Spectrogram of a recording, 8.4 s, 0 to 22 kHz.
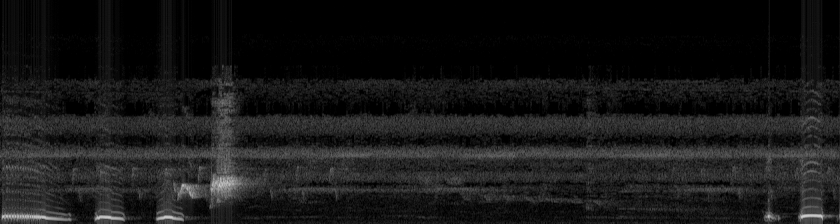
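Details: Spotted dove 'kuk 2' call, meant to draw other doves into calling. A long falling coo is followed by two shorter hooked notes, then a high squeaky chirp, several seconds of near silence, and two more coos at the end.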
